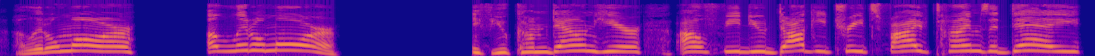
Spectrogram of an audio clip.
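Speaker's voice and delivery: high, urgent coaxing; pleading. A narrator's reading. Brother bribing dog to come down, pleading. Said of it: "I pleaded".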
